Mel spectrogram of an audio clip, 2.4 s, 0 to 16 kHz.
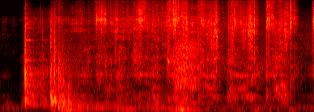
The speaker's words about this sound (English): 45 grams of cornstarch that I will mix with the yolks,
